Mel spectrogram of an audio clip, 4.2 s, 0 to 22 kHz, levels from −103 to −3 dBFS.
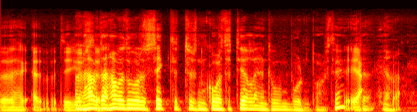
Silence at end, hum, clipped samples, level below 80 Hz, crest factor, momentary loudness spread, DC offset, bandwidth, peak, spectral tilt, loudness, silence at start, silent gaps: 0.15 s; none; under 0.1%; -46 dBFS; 18 dB; 11 LU; under 0.1%; 12.5 kHz; -4 dBFS; -7 dB/octave; -22 LUFS; 0 s; none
